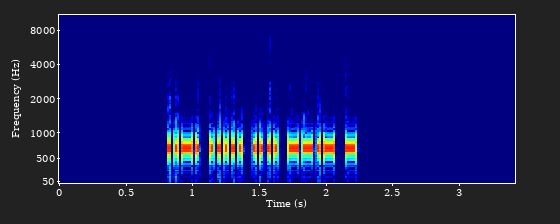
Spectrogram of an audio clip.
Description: Morse code, heard as a keyed tone, about 42 wpm, 700 Hz. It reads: F5HQT
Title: DXCC-100 Call Signs - 5 Characters - Repeated 2x - 45wpm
